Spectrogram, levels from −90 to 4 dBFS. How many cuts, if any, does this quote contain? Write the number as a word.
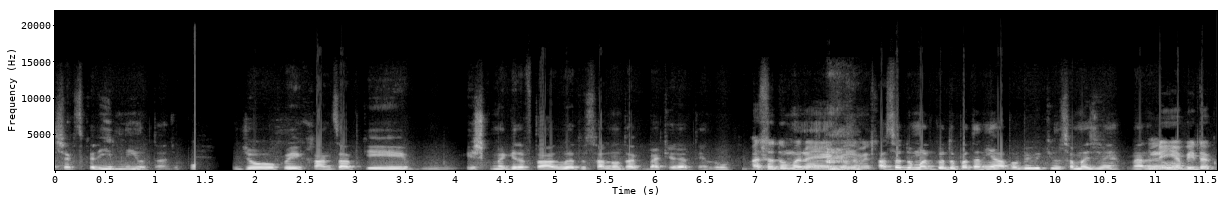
two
